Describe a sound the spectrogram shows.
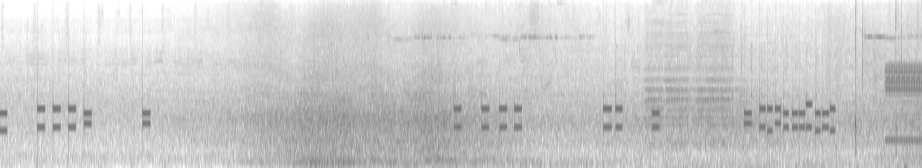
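Short electronic phone beeps sound in quick bursts.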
